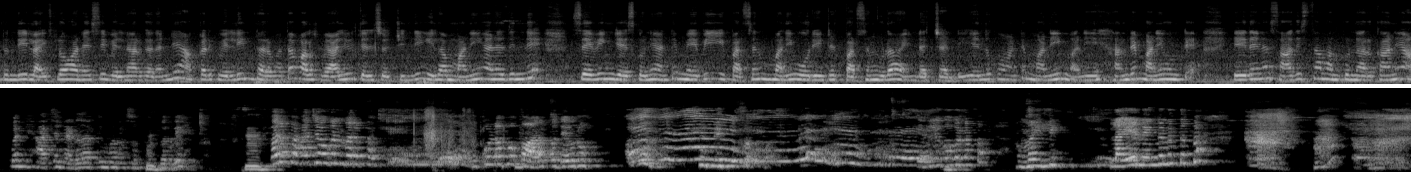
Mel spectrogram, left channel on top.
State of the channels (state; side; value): different; both; correlation 0.00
